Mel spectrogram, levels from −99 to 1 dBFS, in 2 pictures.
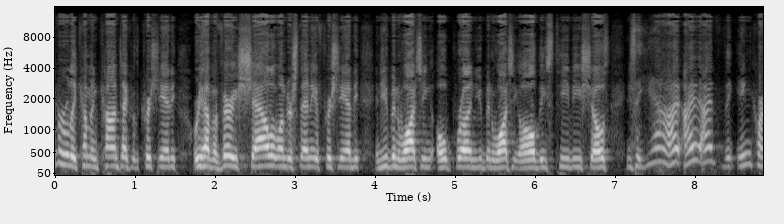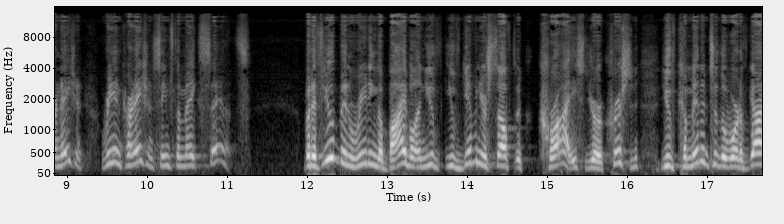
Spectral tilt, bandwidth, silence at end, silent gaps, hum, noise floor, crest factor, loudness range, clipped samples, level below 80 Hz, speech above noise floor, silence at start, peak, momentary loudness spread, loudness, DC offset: -5.5 dB/octave; 14.5 kHz; 0 s; none; none; -73 dBFS; 18 dB; 7 LU; under 0.1%; -68 dBFS; 49 dB; 0 s; -6 dBFS; 14 LU; -25 LUFS; under 0.1%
